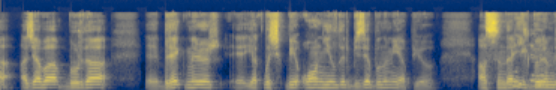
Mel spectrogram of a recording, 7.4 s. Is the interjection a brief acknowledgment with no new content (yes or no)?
yes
